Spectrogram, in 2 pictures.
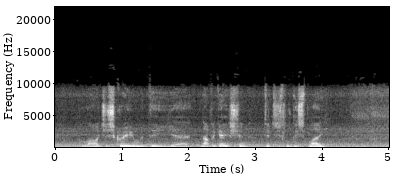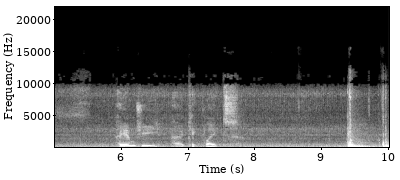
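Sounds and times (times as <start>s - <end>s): steady low hum: 0.0s - 10.0s
car door shutting: 9.4s - 10.0s.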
